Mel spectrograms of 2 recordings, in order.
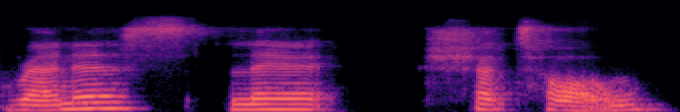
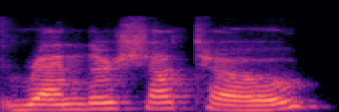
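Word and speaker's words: Rennes-le-Château: landscape venus temple at renis le chateau nearby in renis lay bain am i pronouncing that right sophia no but it's okay please correct it so it's render chateau and renlai ba brendaban okay yeah i have absolutely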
